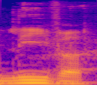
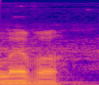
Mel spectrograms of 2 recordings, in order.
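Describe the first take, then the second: First: It is pronounced the Australian way. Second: It is pronounced the American way. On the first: "I say lever" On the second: "instead of lever"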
